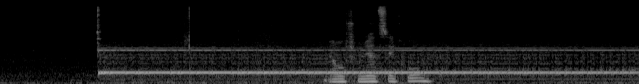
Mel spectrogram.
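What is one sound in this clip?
A small laptop speaker plays a steady, buzzing radio data signal.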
